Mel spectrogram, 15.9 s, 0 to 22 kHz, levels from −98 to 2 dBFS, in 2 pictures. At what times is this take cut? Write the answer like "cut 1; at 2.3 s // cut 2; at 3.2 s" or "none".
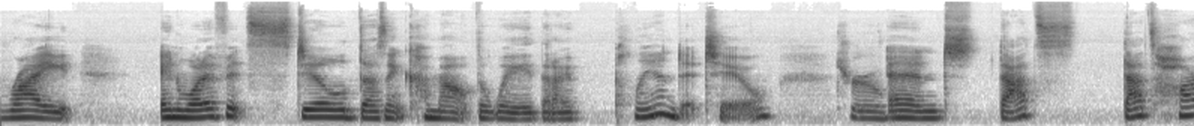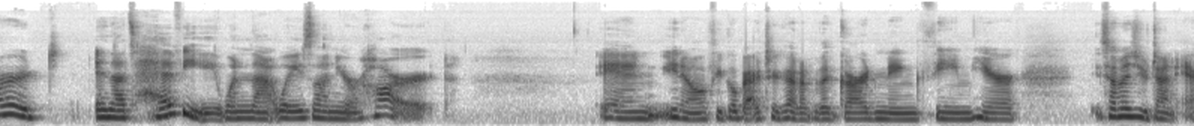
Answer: none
